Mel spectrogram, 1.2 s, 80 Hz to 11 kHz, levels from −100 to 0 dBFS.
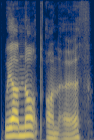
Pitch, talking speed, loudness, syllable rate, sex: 155 Hz, 255 wpm, -19 LUFS, 5.9 syllables/s, male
